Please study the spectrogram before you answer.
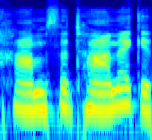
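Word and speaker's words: Khamsatonic: Instagram is at Hamsatonic. It's spelled K-H-A-M-S-A tonic.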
